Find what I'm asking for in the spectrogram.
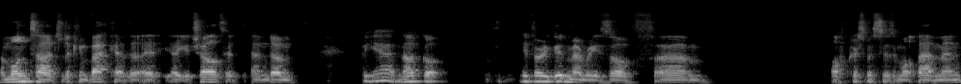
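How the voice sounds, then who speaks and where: Here a man with a British accent talks at a medium pitch with ordinary pitch variation. He leaves long, frequent pauses. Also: moderate pace. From England. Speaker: voice actor. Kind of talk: interview answer.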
